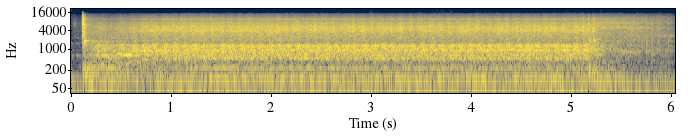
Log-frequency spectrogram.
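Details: Old fire truck being cranked with starting fluid and gas pedal pumped: starter churns steadily about three to four turns a second for five seconds but never fires; no fuel reaching the carburetor.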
